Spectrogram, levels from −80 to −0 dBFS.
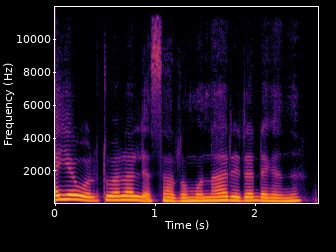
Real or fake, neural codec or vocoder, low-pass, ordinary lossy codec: fake; codec, 24 kHz, 0.9 kbps, DualCodec; none; none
